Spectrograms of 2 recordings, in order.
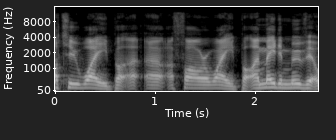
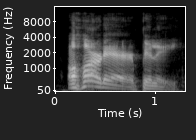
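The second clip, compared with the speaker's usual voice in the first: loud, full-on pirate voice; 5 dB louder than usual. Describing Speak Like a Pirate Day at offices, the speaker shows a pirate voice. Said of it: "everybody has to talk in a pirate voice".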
